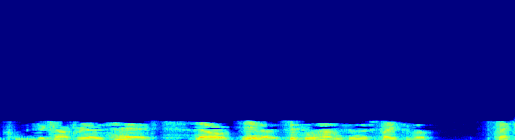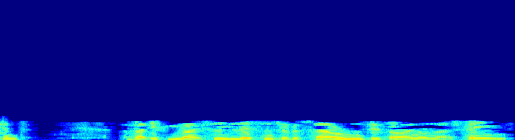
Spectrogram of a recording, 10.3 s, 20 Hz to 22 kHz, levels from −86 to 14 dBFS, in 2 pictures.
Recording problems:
distortion; heavy; 7 dB below the speech
garbled, watery; badly; nothing above 3 kHz

